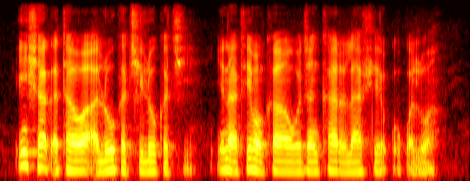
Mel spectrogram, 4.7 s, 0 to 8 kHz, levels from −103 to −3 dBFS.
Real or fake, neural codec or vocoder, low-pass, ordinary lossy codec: real; none; 7.2 kHz; none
